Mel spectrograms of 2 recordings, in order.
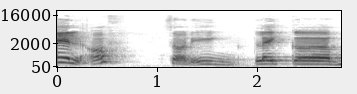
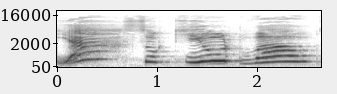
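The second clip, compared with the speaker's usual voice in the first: cooing; 6 semitones higher, 3 dB louder, slower than usual. Acted. Cooing over puppy picture.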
